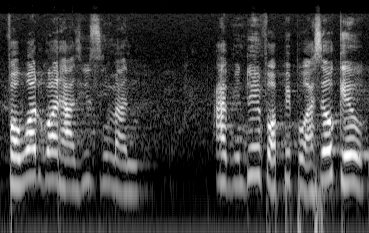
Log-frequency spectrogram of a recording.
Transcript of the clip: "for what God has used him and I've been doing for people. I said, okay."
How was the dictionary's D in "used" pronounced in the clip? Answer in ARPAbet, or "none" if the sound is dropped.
none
